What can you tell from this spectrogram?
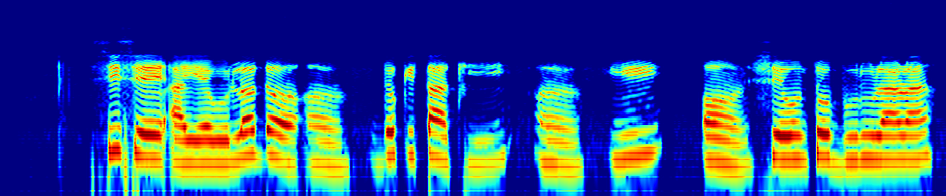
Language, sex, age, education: Yoruba, female, 15-29, tertiary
